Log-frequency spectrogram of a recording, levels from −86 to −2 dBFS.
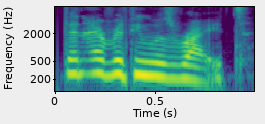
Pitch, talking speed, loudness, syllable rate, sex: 235 Hz, 240 wpm, -15 LUFS, 7.9 syllables/s, female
